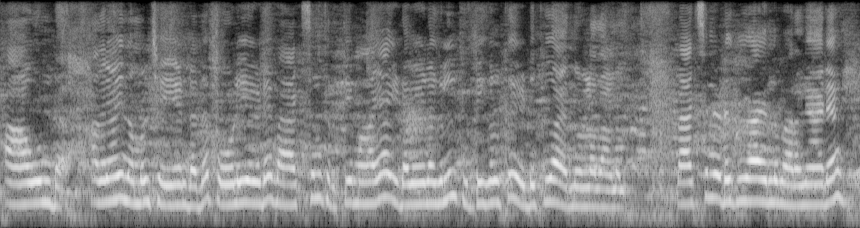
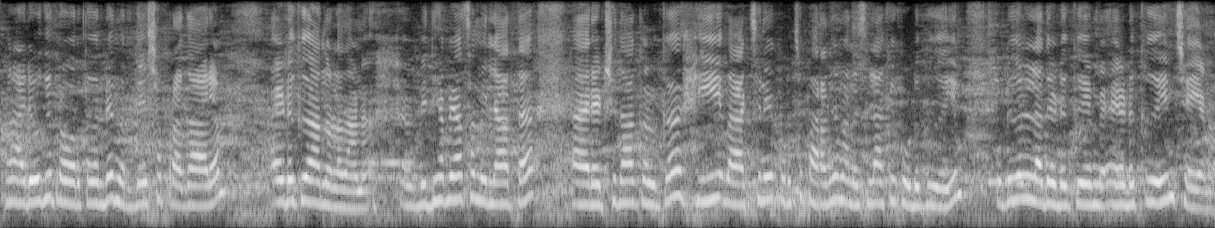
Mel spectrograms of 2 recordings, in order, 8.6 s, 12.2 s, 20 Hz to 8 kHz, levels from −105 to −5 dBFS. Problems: background sounds at intervals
